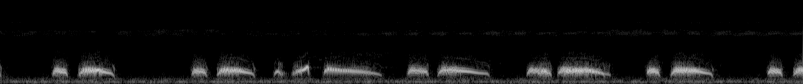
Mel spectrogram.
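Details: Cooing spotted dove used in decoy trapping, giving repeated two-part phrases, a brief clipped note then a drawn-out falling coo, several phrases in quick succession over a quiet, faintly hissing background.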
